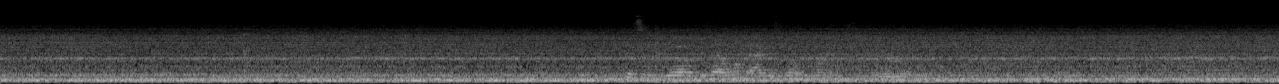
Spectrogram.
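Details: Cheap Chinese 5 kW 12V diesel air heater on first test run, exhaust pipe not yet fitted (exhaust blowing into room): steady whooshing fan over low even combustion rumble, no surging or popping; running normally at full heat.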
